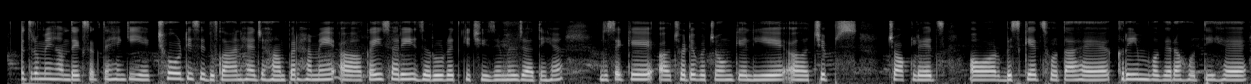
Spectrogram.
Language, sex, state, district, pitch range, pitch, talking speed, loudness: Hindi, female, Goa, North and South Goa, 210-230 Hz, 215 Hz, 185 wpm, -19 LUFS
